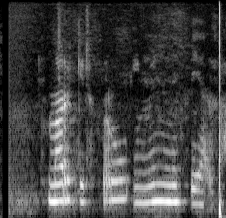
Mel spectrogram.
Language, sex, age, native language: Icelandic, male, 8, Icelandic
